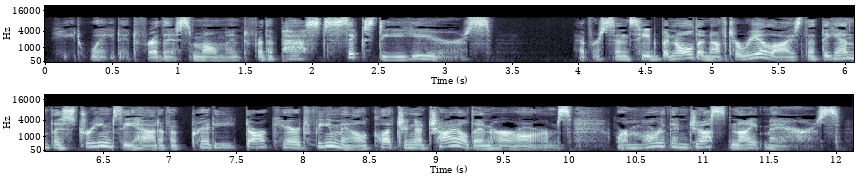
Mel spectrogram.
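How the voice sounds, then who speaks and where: A woman reading an audiobook in a measured, dramatic narration. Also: low-pitched, lively intonation, breathy edge, no echo, studio quality. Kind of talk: scripted narration.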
